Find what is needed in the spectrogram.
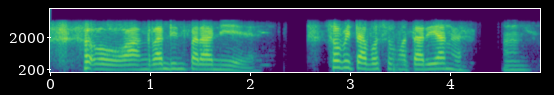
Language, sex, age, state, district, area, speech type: Bodo, female, 45-60, Assam, Baksa, rural, conversation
